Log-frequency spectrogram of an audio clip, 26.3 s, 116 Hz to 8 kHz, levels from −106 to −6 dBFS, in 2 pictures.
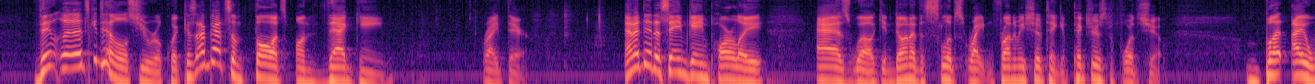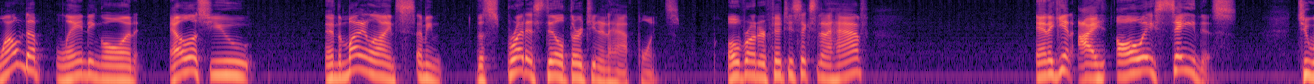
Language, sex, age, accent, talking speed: English, male, 30-49, American, 165 wpm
